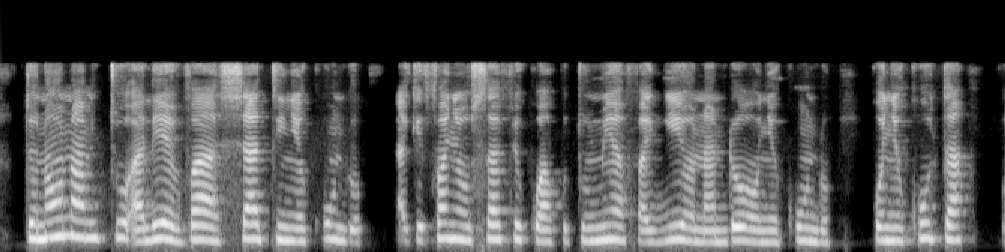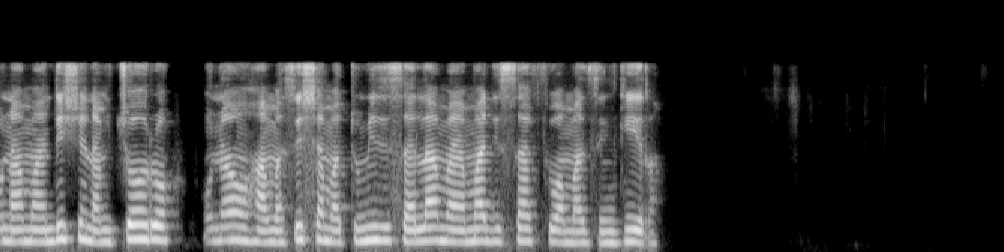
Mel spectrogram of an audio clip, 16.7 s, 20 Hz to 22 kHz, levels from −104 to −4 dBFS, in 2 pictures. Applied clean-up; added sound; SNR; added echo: neural mask model Resemble Enhance denoiser.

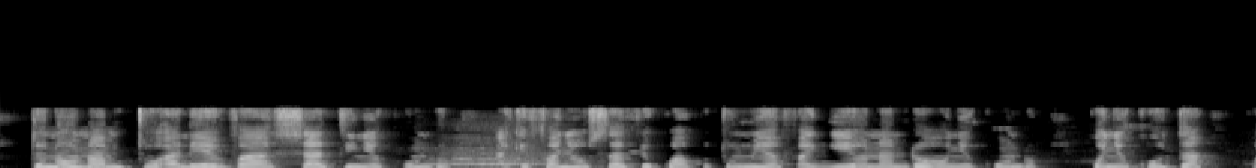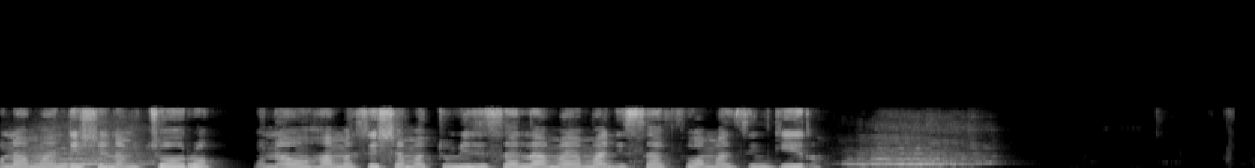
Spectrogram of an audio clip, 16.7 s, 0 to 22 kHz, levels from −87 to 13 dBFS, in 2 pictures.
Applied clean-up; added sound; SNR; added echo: classical method log-MMSE.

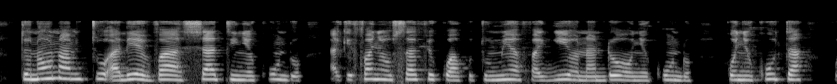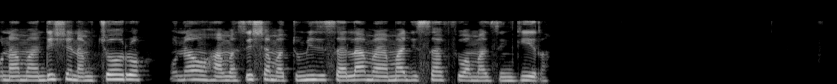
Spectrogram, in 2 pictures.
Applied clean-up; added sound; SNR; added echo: none; none; none; none.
